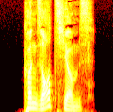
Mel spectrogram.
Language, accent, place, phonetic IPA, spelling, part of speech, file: German, Germany, Berlin, [kɔnˈzɔʁt͡si̯ʊms], Konsortiums, noun, De-Konsortiums.ogg
- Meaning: genitive singular of Konsortium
